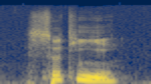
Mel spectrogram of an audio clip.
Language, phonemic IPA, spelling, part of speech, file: French, /so.ti.je/, sautiller, verb, Fr-sautiller.ogg
- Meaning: 1. to hop (make small jumps) 2. to skip; to bound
